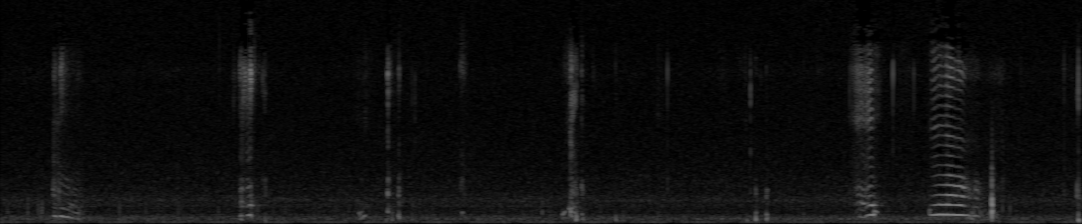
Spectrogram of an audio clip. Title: hiccups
